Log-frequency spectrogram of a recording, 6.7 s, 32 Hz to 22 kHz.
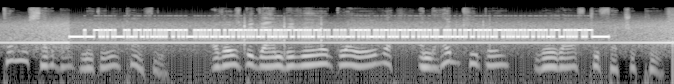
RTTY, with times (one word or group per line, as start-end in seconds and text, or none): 1.3-1.8 GZLJE
1.9-2.4 VDWBU
2.5-3.0 RCHDZ
3.1-3.6 YHGFK
3.7-4.2 GFNAA
4.3-4.8 WXYQZ
4.9-5.4 LERIA
5.5-6.0 COREE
